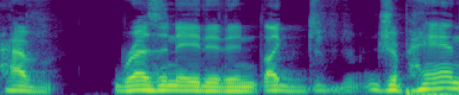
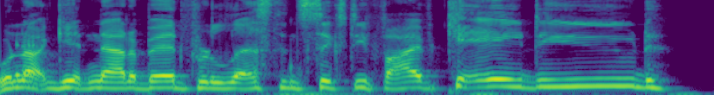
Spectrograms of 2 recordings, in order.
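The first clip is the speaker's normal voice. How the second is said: higher, fake put-on American accent; 9 semitones higher than usual. Quoting the duo's demand to the manager: put-on American voice. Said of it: "they're doing it in the American voice".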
